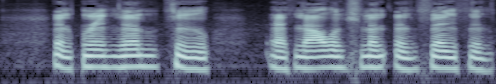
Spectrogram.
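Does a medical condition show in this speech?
Yes: Treacher Collins syndrome; congenital genetic, no ears or ear canals, no eye sockets or cheekbones, jaw deformities, cleft palate.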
